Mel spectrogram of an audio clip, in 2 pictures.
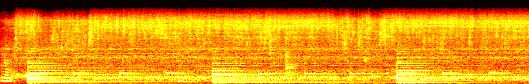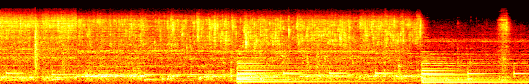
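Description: Water running steadily from a bathroom sink tap into the basin. It starts right at the beginning and stops about a second before the end, under background music of slow sustained chords with a short note repeating.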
